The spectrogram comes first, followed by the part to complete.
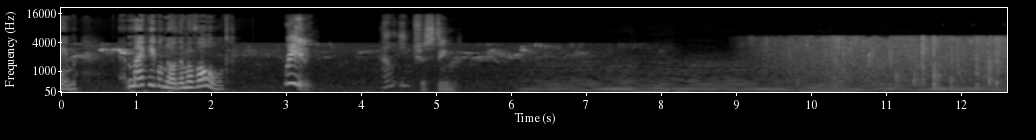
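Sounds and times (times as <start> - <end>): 
speech: 0.0 - 2.4, 3.0 - 3.4, 4.3 - 5.4
low droning musical tone: 5.5 - 12.6
steady rain falling: 8.6 - 12.6.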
